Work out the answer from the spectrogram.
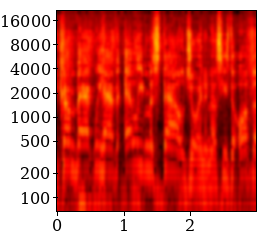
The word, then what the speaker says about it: Mystal: It's Mystal rhymes with Crystal.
